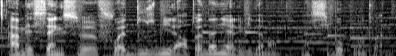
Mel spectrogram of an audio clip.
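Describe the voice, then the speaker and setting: A man's voice: medium pitch, expressive, fairly quick, creaky, over music. A man streaming live, commenting on his own gameplay video with a chat, rambling and joking as he thanks his followers.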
